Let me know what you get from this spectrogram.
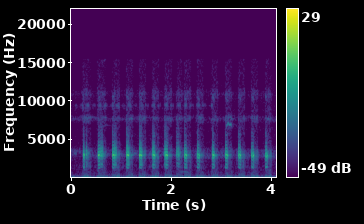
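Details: Rice frog calling from rice fields in Isan, northeastern Thailand, with mountains behind: sharp, high, clicking croaks repeated evenly, about four a second, in a steady run of fourteen notes over a quiet background.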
